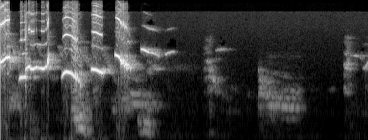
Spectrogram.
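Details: Oriental magpie-robin singing, meant as a trigger for a fighting response: a rush of loud, piercing whistles and rasping notes, then faint scattered twitters separated by short silences.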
